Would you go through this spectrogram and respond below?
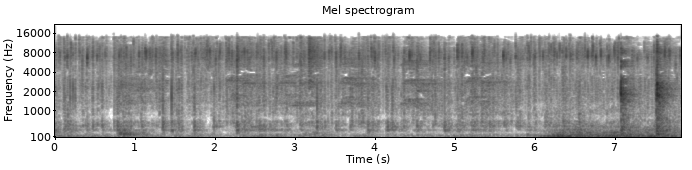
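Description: Small cubes of chicken hit a hot, oily pan and fry with a steady, close sizzle and crackle. Stirring clatters in partway through, and two sharp clinks near the end stand out above the frying.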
